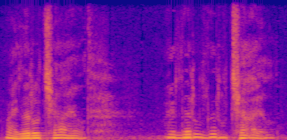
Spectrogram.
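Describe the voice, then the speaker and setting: An actor playing a gentle, poor father who speaks tenderly to his family about his lost little son in a live radio play. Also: a little high, fairly even intonation, normal speed, slight background noise, natural voice. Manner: tender, soft, choked-up.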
